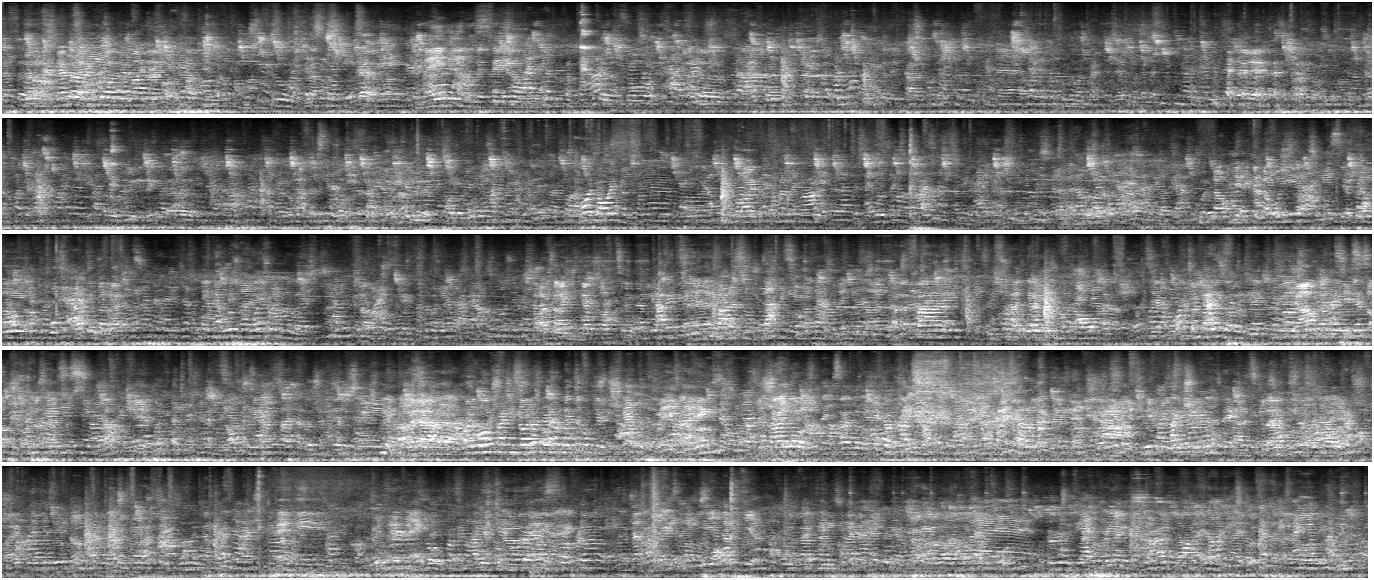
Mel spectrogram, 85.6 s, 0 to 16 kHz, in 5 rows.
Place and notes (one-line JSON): {"title": "berlin, manteuffelstraße: club - the city, the country & me: exibition of heiner weiss", "date": "2015-03-22 00:18:00", "description": "field recordings and photo exibition of heiner weiss\nthe city, the country & me: march 22, 2015", "latitude": "52.50", "longitude": "13.43", "altitude": "40", "timezone": "Europe/Berlin"}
